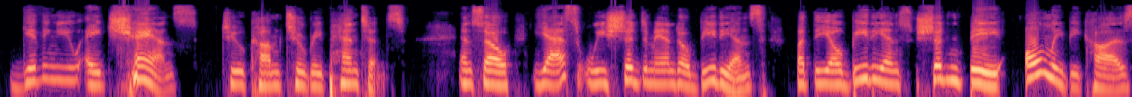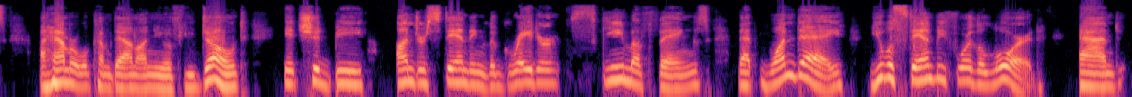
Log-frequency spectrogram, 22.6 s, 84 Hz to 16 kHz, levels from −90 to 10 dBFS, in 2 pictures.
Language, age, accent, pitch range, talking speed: English, 50-69, American, 155-205 Hz, 135 wpm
